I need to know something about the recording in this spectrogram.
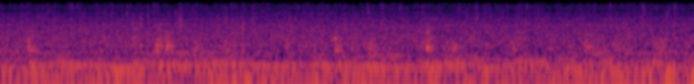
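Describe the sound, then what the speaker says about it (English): Continuous soft patter of chilly rain falling in Arkansas, steady and even throughout with no voices, accompanied by a faint low hum. "It is raining and chilly."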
